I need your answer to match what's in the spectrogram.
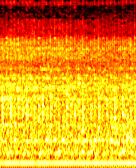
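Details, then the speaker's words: After repair, the engine holds a smooth, even hum during a rev test to check power, with no knocking or misses; the engine runs fine. "Patuloy yung tahimik na malubay. Nakahinga siya eh. Nakaluwag na pahinga."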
